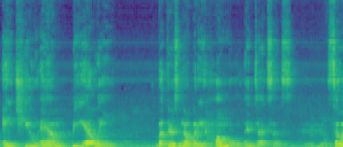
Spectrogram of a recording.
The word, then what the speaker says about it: Humble: called humble it's spelled h-u-m-b-l-e but there's nobody humble in Texas so it's pronounced humble my family came here and 1734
